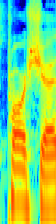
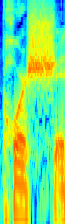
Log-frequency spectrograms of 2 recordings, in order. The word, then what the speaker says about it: Porsche: It is Porsche. It's German. Do it. It's not Porsche. It's Porsche. Trust me.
